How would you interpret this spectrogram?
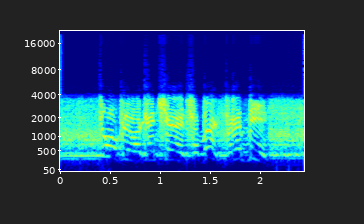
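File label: tank damaged, mood high, Russian; War Thunder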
